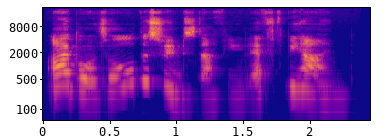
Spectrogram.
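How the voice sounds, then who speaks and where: A woman voicing a sensible, caring cartoon dog mum in a storybook, gently chiding. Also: high-pitched, very animated, moderate pace, pitched above the performer's own voice. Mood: pleased.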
